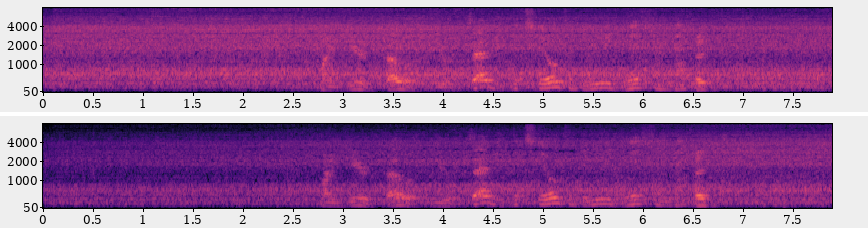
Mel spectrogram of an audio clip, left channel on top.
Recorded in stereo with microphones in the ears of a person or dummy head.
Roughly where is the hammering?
Centre.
